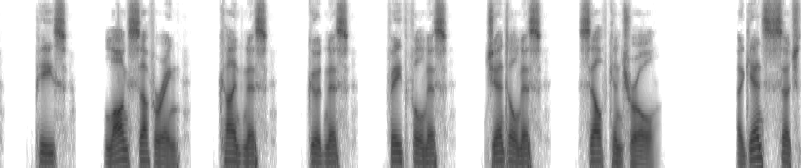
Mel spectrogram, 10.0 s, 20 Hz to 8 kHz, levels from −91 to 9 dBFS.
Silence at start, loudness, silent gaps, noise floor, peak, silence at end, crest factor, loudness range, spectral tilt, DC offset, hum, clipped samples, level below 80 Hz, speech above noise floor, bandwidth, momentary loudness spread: 0 s; -21 LUFS; 0.08-0.33 s, 0.95-1.25 s, 2.39-2.66 s, 3.47-3.76 s, 4.48-4.78 s, 5.70-6.00 s, 6.89-7.19 s, 8.31-9.15 s; under -90 dBFS; 0 dBFS; 0 s; 20 dB; 2 LU; -4.5 dB/octave; 1%; none; under 0.1%; -42 dBFS; over 70 dB; 8 kHz; 11 LU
